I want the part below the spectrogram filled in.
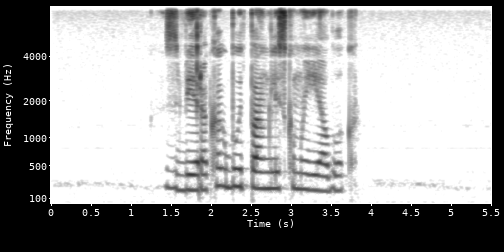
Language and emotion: Russian, neutral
